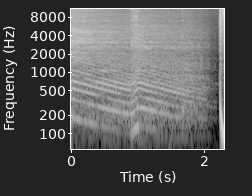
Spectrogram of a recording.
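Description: Chainsaw cutting a fallen tree trunk. Its engine pitch slides steadily down, picks up briefly about a second in, then sinks again and fades toward the end.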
